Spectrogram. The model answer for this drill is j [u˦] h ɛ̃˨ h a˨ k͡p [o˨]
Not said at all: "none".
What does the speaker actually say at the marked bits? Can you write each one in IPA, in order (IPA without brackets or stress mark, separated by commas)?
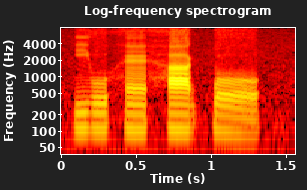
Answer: u˨, o˨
